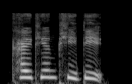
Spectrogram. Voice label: "开天辟地", Chinese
